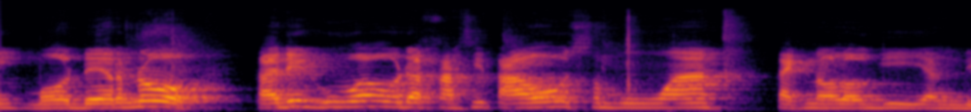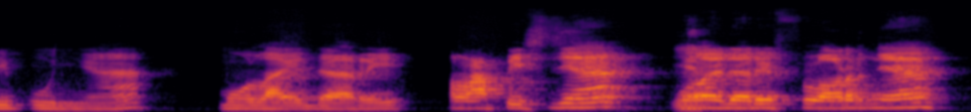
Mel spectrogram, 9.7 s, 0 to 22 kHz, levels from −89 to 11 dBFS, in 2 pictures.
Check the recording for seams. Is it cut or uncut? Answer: uncut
